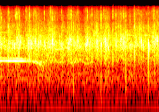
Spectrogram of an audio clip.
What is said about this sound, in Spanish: Fuertes aplausos para ellas.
